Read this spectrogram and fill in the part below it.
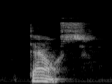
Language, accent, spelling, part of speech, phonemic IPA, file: English, Southern England, dowse, verb / noun, /daʊs/, LL-Q1860 (eng)-dowse.wav
- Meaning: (verb) 1. Alternative form of douse (“to plunge into water”) 2. Alternative form of douse (“to strike”); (noun) Alternative form of douse (“strike”)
